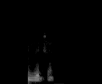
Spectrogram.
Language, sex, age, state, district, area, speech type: Santali, male, 18-30, West Bengal, Birbhum, rural, conversation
